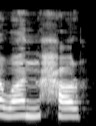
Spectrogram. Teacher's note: نون کے اوپر ہم نے غنہ نہیں کرنا، جلدی سے ادا کرنا ہے، وانحر، اور ہا کو اچھی طرح سے ادا کریں، وانحر۔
